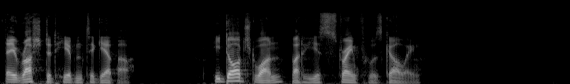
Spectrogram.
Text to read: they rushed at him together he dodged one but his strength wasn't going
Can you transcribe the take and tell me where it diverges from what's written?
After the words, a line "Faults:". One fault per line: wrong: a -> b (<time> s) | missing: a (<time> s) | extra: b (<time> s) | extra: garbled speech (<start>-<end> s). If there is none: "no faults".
they rushed at him together he dodged one but his strength was going
Faults:
wrong: wasn't -> was (3.7 s)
